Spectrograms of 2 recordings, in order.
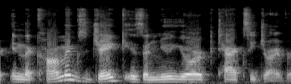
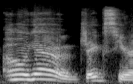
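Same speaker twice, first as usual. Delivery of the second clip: mock announcement; 8 semitones higher, 4 dB louder than usual. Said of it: "when they were like".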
